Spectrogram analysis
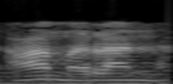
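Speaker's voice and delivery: عمرن said as amran, ending in a nasal -an; accusative -an ending. Shown as a demonstration. Teacher lists the case endings, the -an form second. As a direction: say عمرن with a clear -an at the end. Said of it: "تینوں اعراب بھی آتے ہیں".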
